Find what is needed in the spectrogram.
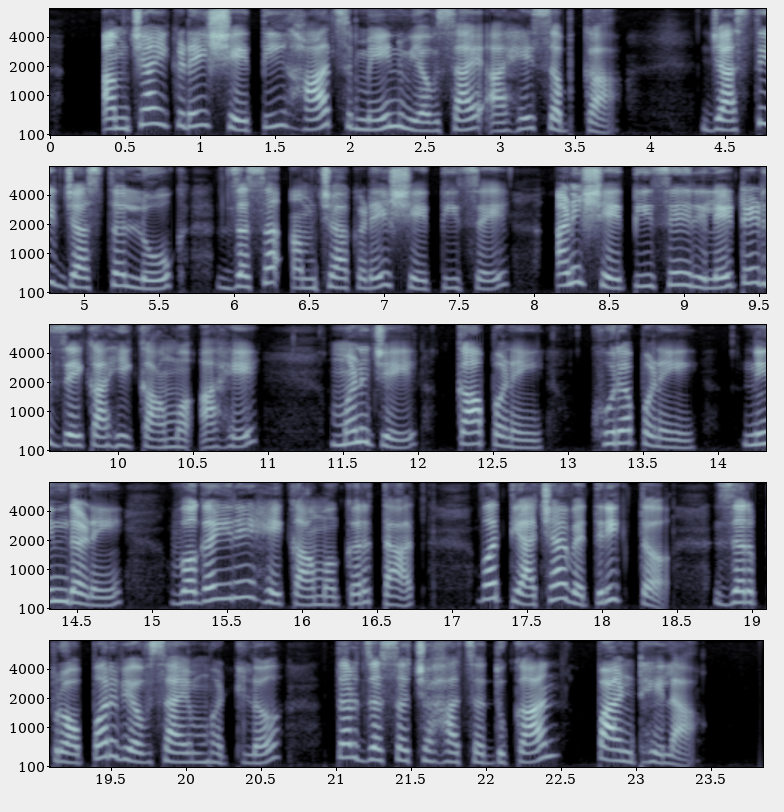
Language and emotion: Marathi, neutral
